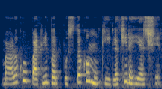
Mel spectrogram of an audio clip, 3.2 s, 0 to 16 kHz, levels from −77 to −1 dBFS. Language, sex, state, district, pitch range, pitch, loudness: Gujarati, female, Gujarat, Valsad, 220-285 Hz, 245 Hz, -18 LUFS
